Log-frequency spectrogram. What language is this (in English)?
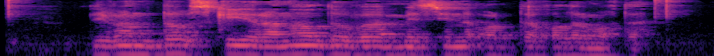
Uzbek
